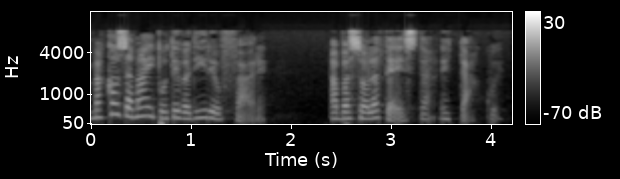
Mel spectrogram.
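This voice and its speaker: A woman narrating a novel aloud in a measured, expressive literary reading. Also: medium pitch. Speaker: audiobook narrator. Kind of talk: scripted narration.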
